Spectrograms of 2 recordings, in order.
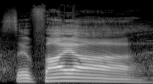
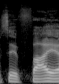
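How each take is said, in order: First: "fire" ending in an open a, no r; West African accent. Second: American accent. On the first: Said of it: "Try to say it like an". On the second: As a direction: fire with a rolled American r. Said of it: "like an American". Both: Shown as a demonstration.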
